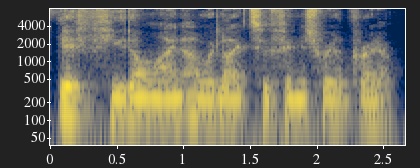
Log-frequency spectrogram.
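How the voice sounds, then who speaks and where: A man's voice: mid-range voice, flat delivery, fairly quick, a little hiss or hum. A man speaking as a guest in a podcast interview, earnest and emphatic, sliding into a preaching cadence. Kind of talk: conversational interview.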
